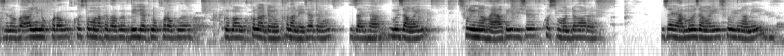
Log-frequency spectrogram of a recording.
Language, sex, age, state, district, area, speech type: Bodo, female, 60+, Assam, Kokrajhar, rural, spontaneous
